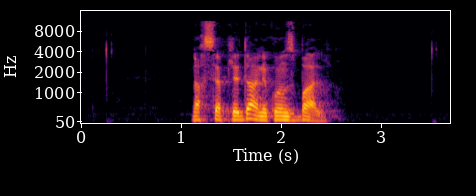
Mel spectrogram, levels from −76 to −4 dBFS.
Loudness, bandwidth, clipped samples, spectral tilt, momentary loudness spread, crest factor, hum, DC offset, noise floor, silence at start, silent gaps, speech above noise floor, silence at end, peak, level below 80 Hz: -17 LUFS; 11.5 kHz; under 0.1%; -5 dB/octave; 10 LU; 18 dB; none; under 0.1%; -70 dBFS; 1.1 s; none; 53 dB; 1.25 s; -2 dBFS; -50 dBFS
